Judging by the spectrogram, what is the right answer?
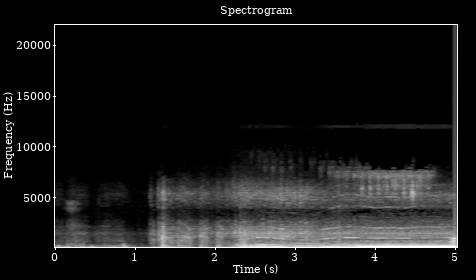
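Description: A freshly rebuilt Honda K20Z3 engine in a 2009 Civic Si FG2 cranks briefly, then catches and rises into a loud, steady high idle, with a faint electrical whine over the running engine.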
